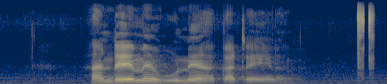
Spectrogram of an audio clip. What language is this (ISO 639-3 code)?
ven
